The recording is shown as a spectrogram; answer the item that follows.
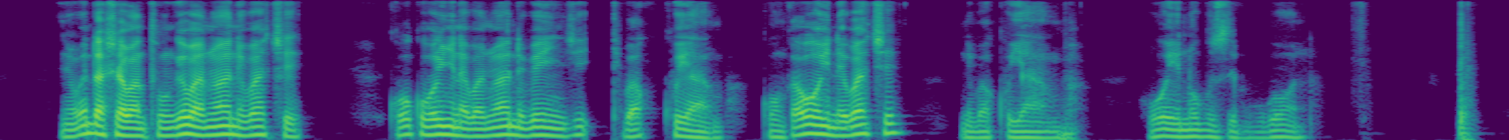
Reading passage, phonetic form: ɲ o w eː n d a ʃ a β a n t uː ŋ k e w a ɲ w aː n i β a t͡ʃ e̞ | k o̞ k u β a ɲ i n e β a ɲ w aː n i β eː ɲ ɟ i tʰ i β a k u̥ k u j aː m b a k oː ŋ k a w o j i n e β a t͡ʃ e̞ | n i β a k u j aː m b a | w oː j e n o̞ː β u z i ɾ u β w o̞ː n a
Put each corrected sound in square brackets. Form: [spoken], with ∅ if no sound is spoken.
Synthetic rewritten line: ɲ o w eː n d a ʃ a β a n t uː ŋ [ɡ] e [β] a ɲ w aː n i β a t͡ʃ e̞ | k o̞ k u β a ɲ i n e β a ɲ w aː n i β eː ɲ ɟ i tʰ i β a k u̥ k u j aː m b a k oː ŋ k a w o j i n e β a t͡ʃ e̞ | n i β a k u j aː m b a | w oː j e n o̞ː β u z i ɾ u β w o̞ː n a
